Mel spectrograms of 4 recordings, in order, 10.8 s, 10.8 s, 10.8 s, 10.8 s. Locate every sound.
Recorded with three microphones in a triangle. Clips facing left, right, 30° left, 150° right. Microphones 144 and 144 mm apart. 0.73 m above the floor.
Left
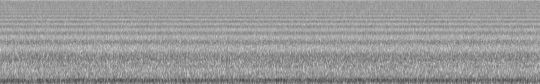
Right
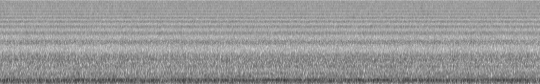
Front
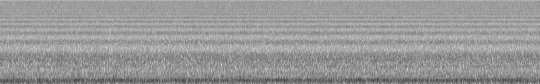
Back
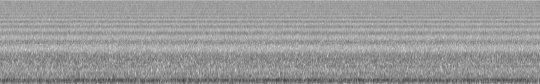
Only background noise.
